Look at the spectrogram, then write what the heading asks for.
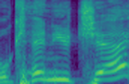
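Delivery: extreme, pushy, very high, loud insistent tone. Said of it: "That seems a little extreme".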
